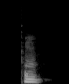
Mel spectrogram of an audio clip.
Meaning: plural of pont
- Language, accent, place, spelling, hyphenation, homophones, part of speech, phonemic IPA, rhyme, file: French, France, Lyon, ponts, ponts, pont, noun, /pɔ̃/, -ɔ̃, LL-Q150 (fra)-ponts.wav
